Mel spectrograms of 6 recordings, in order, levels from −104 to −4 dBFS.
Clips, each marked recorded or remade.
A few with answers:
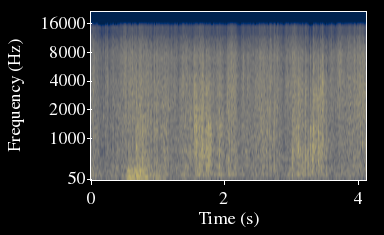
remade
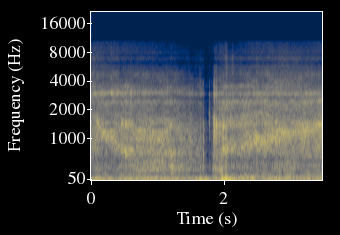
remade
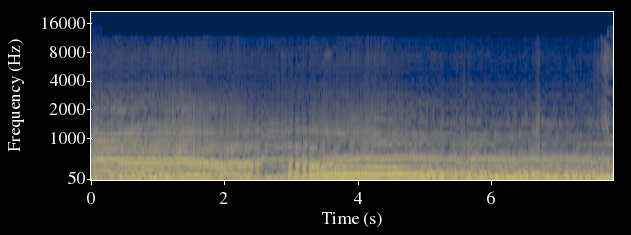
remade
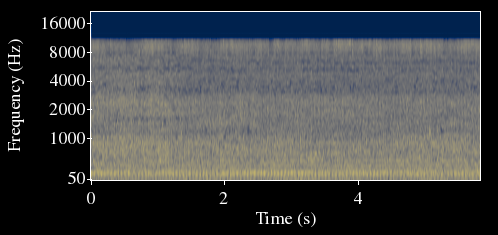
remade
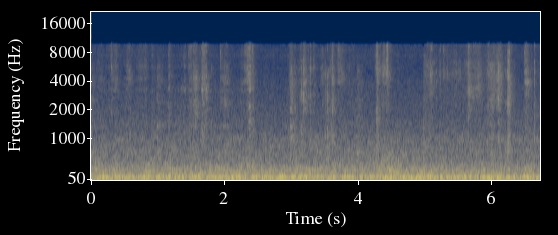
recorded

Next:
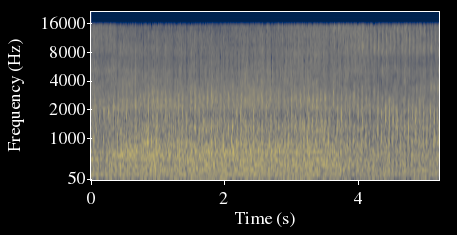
remade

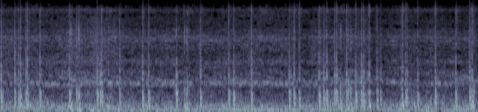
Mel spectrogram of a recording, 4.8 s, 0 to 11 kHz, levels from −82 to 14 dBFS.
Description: recorded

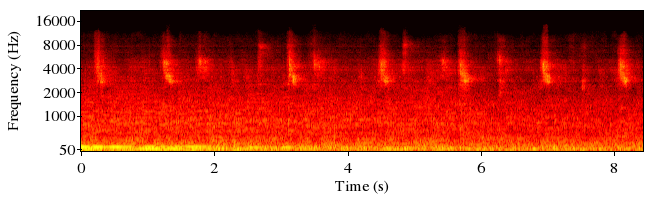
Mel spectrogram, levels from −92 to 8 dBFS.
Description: remade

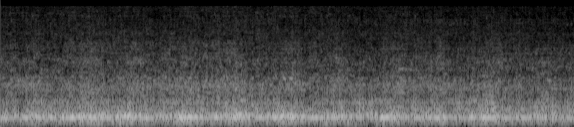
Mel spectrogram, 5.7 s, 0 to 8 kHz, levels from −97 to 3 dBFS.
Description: remade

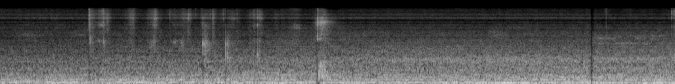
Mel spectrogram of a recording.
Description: remade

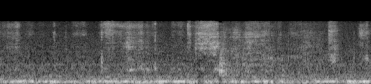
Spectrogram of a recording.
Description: recorded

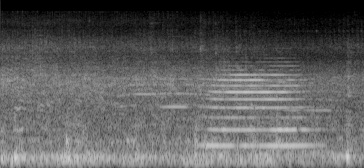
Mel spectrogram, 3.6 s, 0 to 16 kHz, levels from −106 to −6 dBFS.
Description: recorded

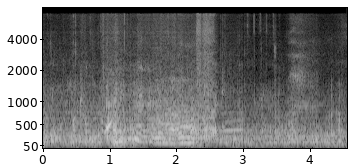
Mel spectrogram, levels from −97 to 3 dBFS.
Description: remade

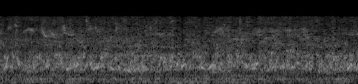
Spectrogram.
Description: recorded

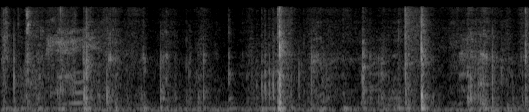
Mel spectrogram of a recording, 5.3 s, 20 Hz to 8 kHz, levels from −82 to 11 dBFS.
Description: recorded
